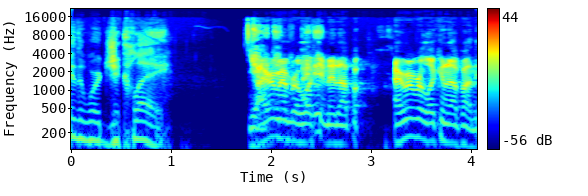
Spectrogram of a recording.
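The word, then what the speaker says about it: giclée: everybody nobody knew how to say the word G clay I remember looking up on the Internet ji-yong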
